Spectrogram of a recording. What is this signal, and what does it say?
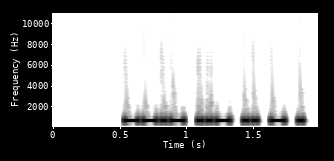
Morse code, heard as a keyed tone, about 36 wpm, 700 Hz. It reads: QUITE
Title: Sentences from Top 1000 Words - Review Part 2 - 35wpm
